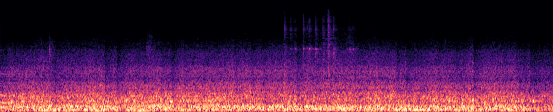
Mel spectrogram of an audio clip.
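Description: Inside the Purwojaya executive train rolling along the rails at night, a loud, constant low rumble with steady wheel roar and faint rattles, no breaks in the noise.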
